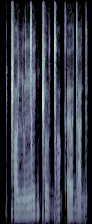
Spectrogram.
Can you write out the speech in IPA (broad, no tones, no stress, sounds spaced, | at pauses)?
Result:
ǁ ɔ ʎ u ŋ͡ǀ i ɡ ǁ u ɡ͡ǀ ɔ kʼ ə ʊ̯ d ɒ d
